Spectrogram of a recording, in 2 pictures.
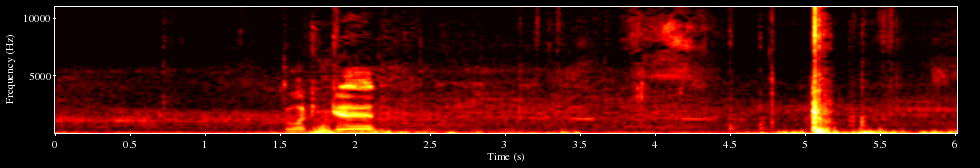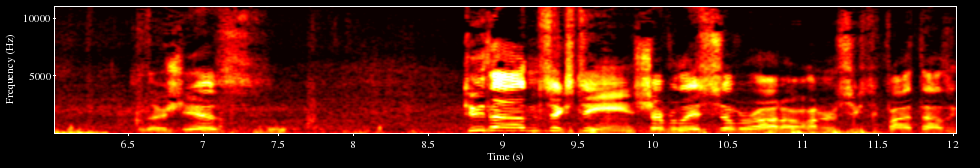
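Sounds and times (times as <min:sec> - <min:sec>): wind rumble: 0:00.0 - 0:12.0
microphone handling noise: 0:03.0 - 0:06.4.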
